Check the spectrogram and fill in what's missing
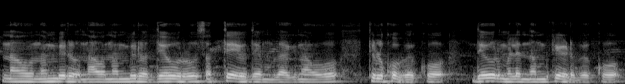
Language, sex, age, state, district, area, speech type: Kannada, male, 30-45, Karnataka, Bangalore Rural, rural, spontaneous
